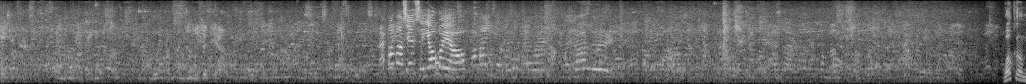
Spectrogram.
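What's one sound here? A crowd murmurs and chatters in a busy indoor space.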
